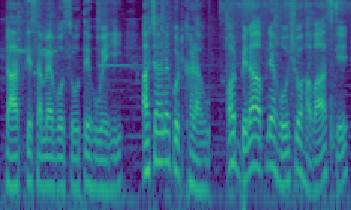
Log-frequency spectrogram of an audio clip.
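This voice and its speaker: A man narrates a scripted horror cartoon story. His voice is fairly low with lively, swinging intonation and a dramatic storyteller's delivery, with faint music behind it. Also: moderate pace.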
